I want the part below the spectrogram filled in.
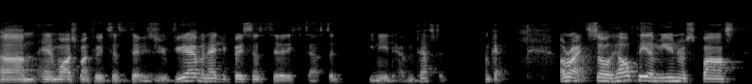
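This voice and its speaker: A man with lively intonation. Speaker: doctor. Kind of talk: lecture. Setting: webinar. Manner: fast; casual.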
